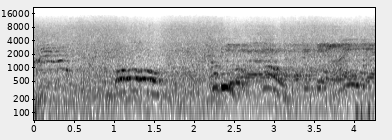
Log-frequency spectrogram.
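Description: Indistinct voices of several people talking in the background, some of them higher-pitched and rising and falling in pitch.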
